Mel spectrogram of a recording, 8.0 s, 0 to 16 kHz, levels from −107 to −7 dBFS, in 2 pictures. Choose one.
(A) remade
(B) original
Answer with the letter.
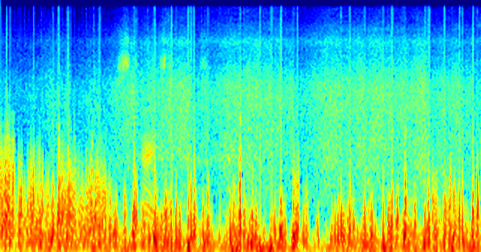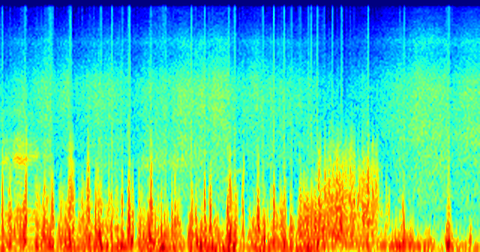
A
